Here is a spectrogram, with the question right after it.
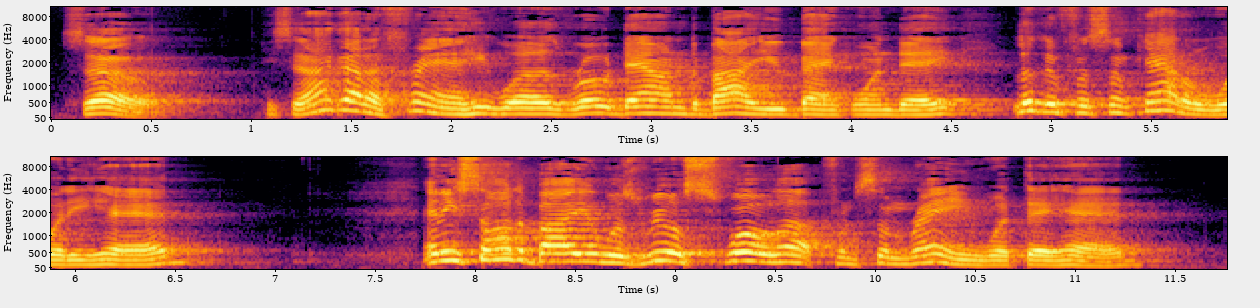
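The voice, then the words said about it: Put-on Cajun accent. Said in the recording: “I'm going to try to do it in the Cajun accent of Justin Wilson, of which I am no expert, but I'm going to try.”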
